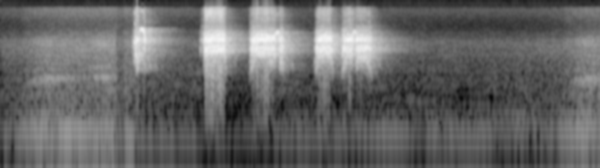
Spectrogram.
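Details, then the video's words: Sindhi kala teetar, the black francolin, calling with a short sharp note followed by four loud rasping grating phrases in quick succession, then quiet with a low background hum. "Sindhi Kala Teetar"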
